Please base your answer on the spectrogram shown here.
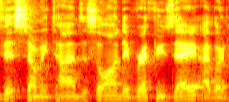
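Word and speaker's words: Salon des Refusés: anymore I've used this so many times the salon refu I learned how to pronounce it correctly so read the whole story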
